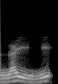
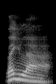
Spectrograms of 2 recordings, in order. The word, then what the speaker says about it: Laila: As-salisu sa'atuki jamilatun ya Laili. Laila. Bacanya Laila, ya. Itu bukan huruf iya ya Ustaz? Bukan, itu huruf alif. Ya, Naam. alif namanya alif maksurah itu ya.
